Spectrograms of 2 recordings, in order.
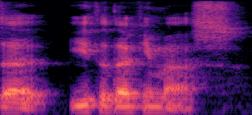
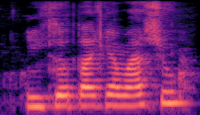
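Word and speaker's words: いただきます: The one that's been stuck in my head is the one that you say before you eat a meal, and it's itadakimasu.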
